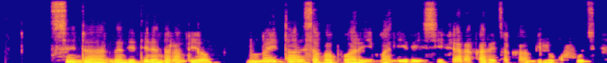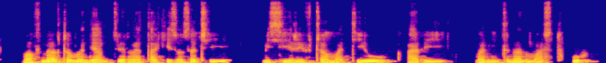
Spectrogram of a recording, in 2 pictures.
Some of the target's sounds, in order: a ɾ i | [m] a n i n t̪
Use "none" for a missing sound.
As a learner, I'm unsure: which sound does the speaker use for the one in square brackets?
m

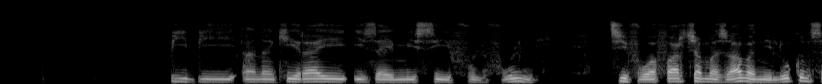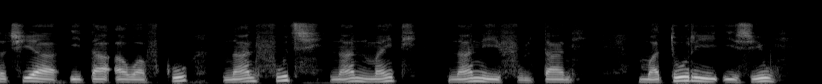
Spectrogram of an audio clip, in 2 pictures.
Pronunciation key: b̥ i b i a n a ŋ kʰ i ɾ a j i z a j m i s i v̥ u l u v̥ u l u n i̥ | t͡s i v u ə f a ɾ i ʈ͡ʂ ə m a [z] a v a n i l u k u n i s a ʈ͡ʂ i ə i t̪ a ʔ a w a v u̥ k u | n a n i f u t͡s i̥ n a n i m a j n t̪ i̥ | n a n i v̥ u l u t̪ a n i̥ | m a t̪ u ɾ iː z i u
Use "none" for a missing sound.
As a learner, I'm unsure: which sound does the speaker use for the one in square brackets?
z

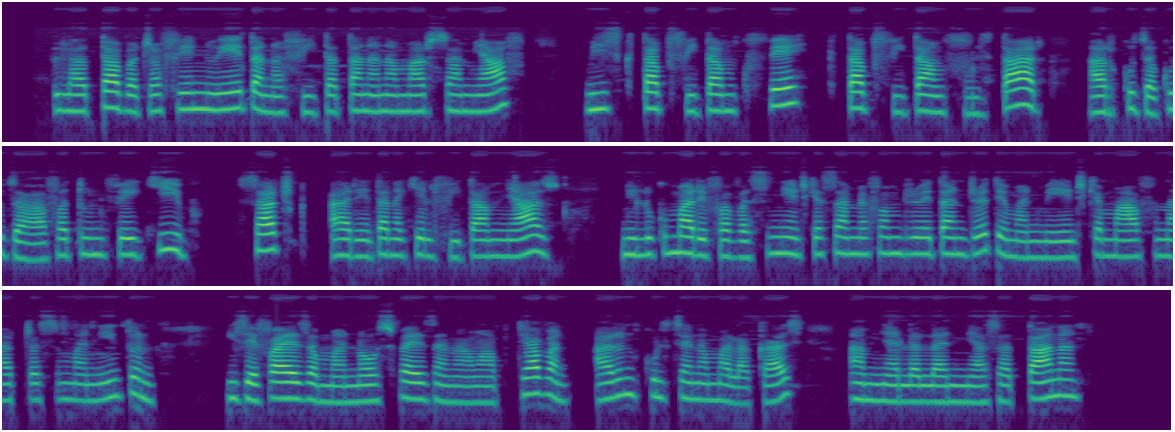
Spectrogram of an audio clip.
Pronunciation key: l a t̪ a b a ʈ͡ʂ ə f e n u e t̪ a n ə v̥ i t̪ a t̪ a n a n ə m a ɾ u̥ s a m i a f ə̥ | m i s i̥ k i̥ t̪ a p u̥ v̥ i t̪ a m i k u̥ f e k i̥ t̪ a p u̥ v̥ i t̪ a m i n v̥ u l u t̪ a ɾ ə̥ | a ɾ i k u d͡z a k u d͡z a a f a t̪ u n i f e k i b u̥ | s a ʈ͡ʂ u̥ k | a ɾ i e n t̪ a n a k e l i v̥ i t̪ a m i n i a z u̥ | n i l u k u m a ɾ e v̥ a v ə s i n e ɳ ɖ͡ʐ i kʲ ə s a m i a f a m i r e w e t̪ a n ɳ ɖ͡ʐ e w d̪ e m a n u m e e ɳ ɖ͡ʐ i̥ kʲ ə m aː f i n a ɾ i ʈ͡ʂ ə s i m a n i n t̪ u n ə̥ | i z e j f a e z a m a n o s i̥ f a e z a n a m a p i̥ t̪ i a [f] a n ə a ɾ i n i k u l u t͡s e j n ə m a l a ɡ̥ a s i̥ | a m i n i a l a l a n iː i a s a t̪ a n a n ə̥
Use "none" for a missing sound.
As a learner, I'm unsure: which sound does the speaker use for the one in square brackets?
v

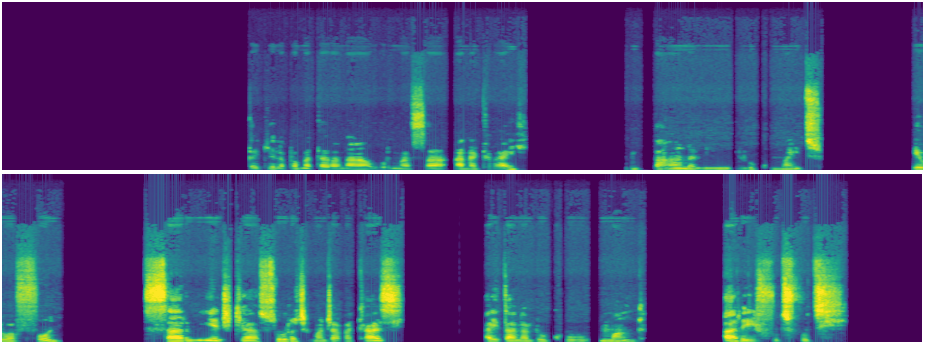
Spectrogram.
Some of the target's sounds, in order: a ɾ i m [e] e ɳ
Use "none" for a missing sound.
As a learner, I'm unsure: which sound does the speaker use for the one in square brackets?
i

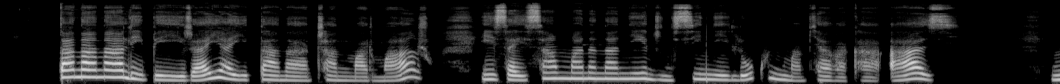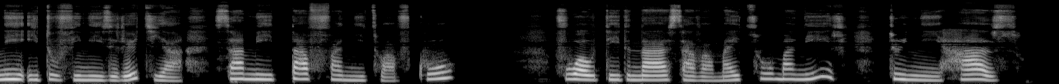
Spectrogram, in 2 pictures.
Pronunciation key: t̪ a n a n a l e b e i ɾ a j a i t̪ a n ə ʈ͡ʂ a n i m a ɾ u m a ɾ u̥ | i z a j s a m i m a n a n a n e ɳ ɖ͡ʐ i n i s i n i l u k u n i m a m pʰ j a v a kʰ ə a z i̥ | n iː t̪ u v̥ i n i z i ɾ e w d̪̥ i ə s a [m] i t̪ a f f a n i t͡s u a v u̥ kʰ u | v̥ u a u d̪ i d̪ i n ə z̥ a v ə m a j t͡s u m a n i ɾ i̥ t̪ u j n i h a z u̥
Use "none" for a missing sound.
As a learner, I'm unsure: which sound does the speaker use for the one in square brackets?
m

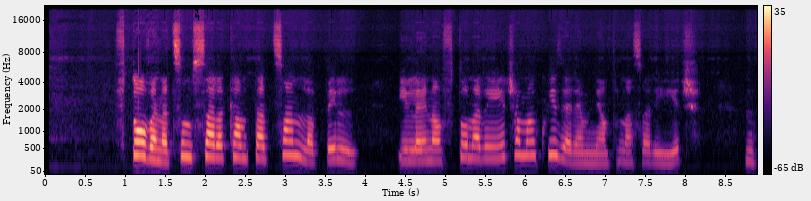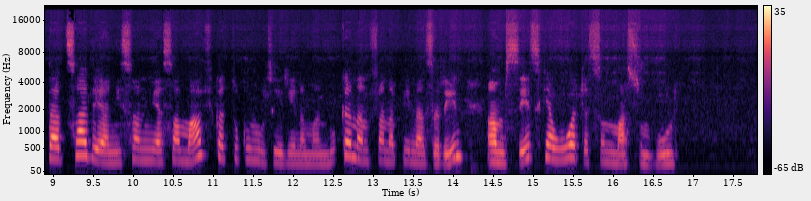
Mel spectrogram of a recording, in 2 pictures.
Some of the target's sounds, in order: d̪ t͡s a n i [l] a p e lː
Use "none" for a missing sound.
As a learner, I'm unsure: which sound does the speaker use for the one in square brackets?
l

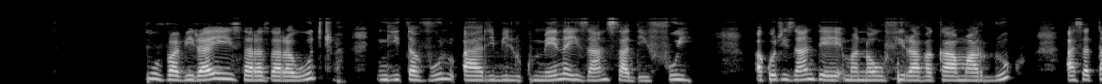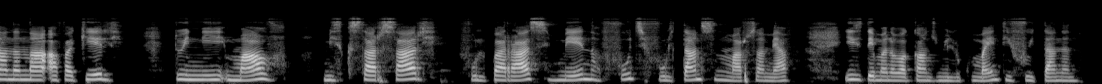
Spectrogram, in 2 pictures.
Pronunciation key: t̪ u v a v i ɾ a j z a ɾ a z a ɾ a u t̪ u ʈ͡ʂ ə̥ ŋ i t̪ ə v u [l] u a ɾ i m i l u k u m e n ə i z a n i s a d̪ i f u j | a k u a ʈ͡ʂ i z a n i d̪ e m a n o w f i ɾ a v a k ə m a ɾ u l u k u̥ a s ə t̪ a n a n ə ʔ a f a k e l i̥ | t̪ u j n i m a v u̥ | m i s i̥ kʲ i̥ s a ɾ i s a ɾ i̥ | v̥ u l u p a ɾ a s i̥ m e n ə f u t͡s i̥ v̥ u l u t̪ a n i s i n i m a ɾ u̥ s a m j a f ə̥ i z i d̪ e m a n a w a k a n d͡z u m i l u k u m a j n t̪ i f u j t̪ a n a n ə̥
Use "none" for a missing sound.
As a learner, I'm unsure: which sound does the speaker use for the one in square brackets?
l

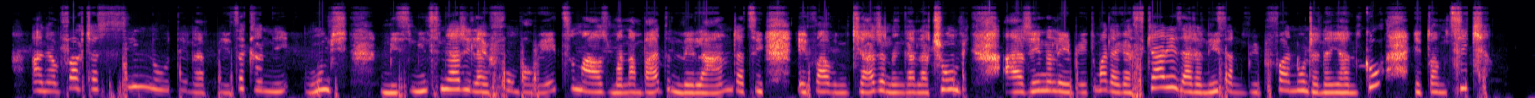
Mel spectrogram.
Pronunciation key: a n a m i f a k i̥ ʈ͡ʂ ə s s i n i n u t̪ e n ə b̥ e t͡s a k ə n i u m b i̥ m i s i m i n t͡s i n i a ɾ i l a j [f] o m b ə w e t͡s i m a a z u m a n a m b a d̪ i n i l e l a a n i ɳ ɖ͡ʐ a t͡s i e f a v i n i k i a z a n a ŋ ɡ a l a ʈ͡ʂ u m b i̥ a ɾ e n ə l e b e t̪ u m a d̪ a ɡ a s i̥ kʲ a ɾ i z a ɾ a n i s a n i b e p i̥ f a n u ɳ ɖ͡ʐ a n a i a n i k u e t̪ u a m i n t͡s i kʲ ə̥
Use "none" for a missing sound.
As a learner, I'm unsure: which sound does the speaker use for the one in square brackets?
f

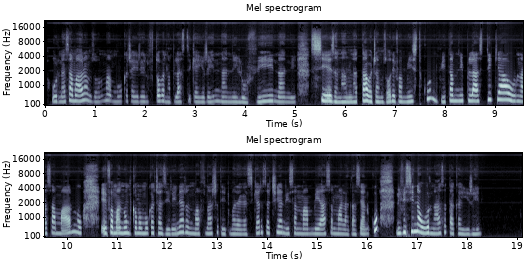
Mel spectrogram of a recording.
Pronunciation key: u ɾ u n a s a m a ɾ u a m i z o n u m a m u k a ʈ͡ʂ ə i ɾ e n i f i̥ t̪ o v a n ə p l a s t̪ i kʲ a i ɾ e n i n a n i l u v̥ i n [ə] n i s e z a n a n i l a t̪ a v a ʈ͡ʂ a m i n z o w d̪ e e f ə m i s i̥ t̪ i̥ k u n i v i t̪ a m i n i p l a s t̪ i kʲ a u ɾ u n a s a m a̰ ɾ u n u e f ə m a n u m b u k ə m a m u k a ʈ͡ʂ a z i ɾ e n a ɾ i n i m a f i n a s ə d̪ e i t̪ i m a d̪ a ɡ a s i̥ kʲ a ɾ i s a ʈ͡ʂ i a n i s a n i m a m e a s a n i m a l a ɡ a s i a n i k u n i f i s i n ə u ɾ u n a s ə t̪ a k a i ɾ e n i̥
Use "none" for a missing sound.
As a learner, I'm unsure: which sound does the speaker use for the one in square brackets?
a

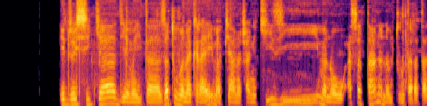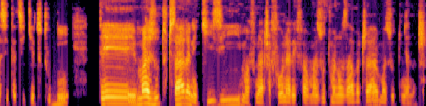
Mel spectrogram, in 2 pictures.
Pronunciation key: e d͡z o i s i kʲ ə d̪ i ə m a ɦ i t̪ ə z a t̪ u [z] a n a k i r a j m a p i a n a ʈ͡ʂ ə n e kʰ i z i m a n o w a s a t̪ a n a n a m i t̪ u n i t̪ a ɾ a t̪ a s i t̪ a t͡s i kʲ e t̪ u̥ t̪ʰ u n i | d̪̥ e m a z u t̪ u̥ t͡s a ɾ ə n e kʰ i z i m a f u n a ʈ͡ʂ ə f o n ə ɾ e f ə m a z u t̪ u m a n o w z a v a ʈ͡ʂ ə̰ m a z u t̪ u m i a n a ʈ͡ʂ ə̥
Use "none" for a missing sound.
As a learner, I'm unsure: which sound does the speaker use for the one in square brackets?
v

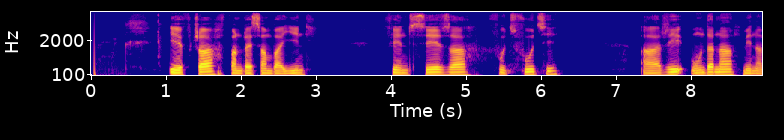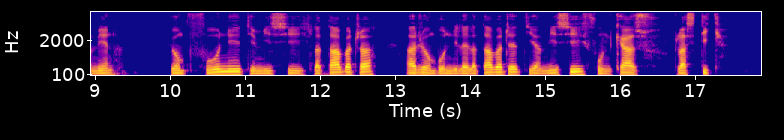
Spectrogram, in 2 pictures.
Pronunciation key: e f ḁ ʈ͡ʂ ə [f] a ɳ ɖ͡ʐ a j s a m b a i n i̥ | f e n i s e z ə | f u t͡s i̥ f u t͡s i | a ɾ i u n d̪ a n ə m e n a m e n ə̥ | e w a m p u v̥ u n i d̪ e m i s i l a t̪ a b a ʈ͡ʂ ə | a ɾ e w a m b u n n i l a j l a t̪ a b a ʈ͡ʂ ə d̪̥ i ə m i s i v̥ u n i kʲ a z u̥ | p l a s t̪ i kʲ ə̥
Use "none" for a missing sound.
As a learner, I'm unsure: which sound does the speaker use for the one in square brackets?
f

